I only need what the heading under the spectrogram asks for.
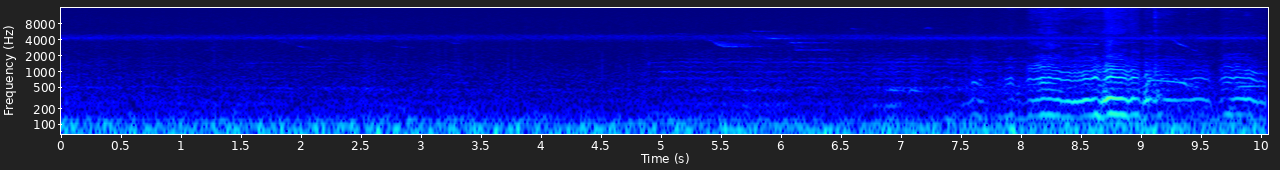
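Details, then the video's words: Bees buzzing under a blue sky: a soft, low background hum that swells near the end into a louder, wavering buzz as a bee passes close. A faint steady high whine runs throughout, with low rumble underneath. "Bees Buzzing Sounds"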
